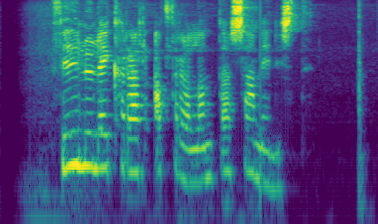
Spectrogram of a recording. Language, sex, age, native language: Icelandic, female, 40-49, Icelandic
